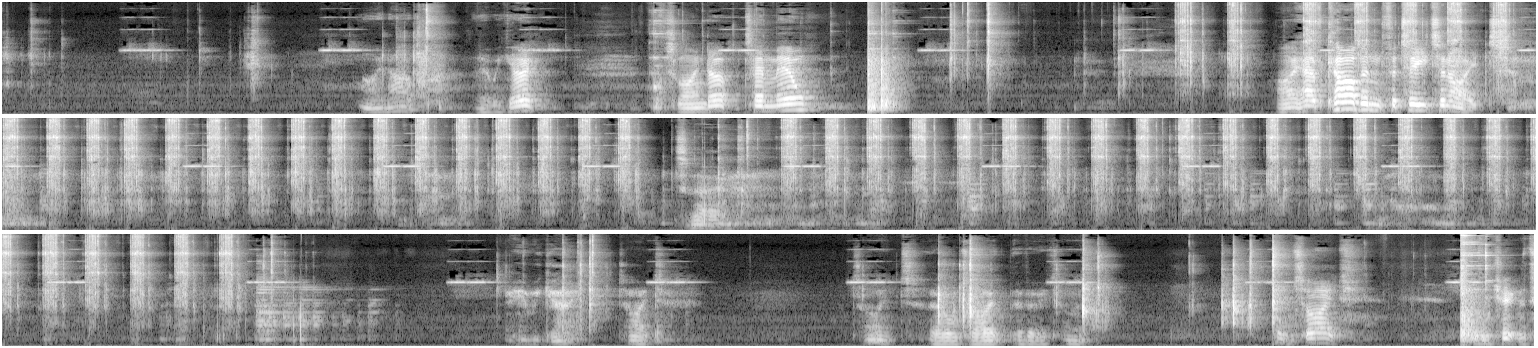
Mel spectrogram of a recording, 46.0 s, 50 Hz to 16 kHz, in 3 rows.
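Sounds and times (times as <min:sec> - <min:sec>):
socket ratchet clicking: 0:11.7 - 0:21.8, 0:22.7 - 0:33.2.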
